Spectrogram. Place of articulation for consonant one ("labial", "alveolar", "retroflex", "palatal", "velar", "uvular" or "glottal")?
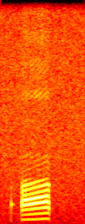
glottal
